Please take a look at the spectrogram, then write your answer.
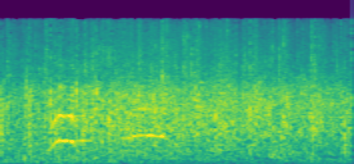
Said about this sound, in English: Don't ever think that God can't use you. Amen? You should clap. Come on, come on, come on. Let's clap for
